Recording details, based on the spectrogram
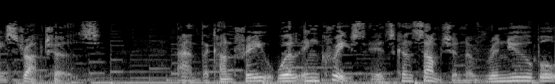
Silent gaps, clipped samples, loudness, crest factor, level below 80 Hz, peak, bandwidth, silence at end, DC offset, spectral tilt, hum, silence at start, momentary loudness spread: none; under 0.1%; -22 LUFS; 18 dB; -34 dBFS; -4 dBFS; 8 kHz; 0 s; under 0.1%; -5 dB/octave; none; 0 s; 11 LU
